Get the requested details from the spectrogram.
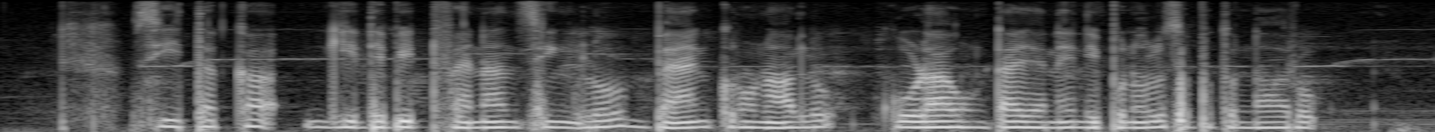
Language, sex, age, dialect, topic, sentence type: Telugu, male, 18-24, Telangana, banking, statement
